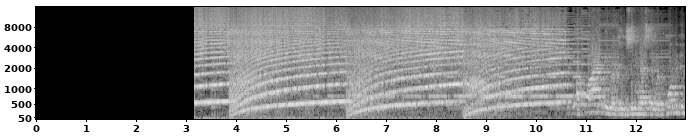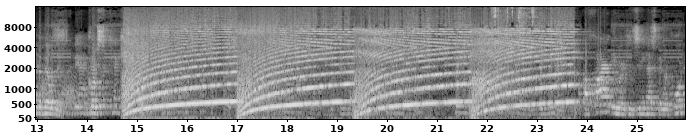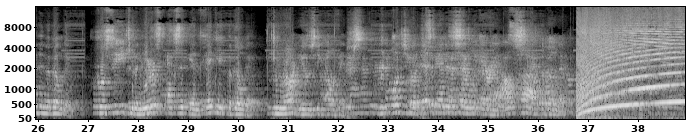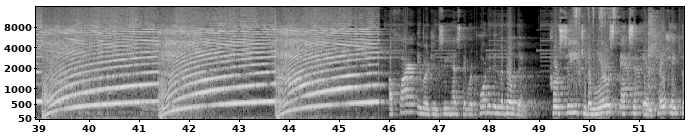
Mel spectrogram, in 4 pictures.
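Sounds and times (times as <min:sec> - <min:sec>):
fire alarm whoop siren: 0:03.2 - 0:13.7, 0:14.3 - 0:28.2, 0:36.6 - 0:46.3, 0:48.0 - 0:51.1.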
